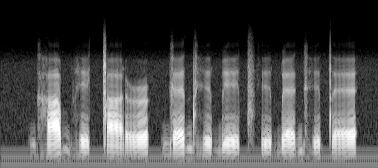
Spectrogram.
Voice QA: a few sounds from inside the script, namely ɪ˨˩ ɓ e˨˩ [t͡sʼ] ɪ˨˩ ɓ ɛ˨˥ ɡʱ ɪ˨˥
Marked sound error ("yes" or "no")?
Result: no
